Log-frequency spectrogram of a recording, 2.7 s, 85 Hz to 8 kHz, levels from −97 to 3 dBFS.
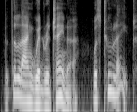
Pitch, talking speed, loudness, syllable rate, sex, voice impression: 140 Hz, 155 wpm, -18 LUFS, 4.6 syllables/s, male, very masculine, slightly middle-aged, thick, slightly relaxed, powerful, bright, soft, clear, fluent, cool, intellectual, slightly refreshing, sincere, calm, mature, friendly, reassuring, slightly unique, elegant, slightly wild, slightly sweet, lively, kind, slightly intense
